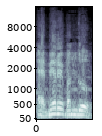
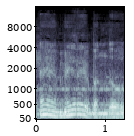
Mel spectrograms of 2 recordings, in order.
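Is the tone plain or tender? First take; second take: plain; tender. First: It is said in a plain, unaffectionate tone. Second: It is said in a soft, loving tone. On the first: The speaker calls it wrong. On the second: The speaker calls it right.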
